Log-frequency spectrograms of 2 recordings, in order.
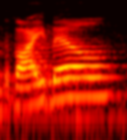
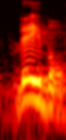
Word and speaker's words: Vabel: Our first one is set a public hearing for June 12, 2022, ordinance 2022-20, the Vibel, is that how you say it, Vabel? How do you say it? Fable. Vabel, thank you.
